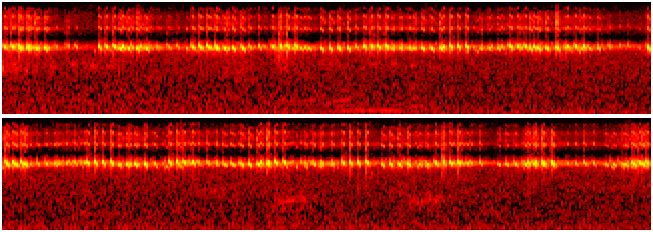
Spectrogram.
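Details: Crickets chirping in a steady high-pitched chorus, rapid pulsed trills grouped into bursts of roughly half a second, overlapping callers filling the background with a continuous shimmering drone and no other sounds.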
